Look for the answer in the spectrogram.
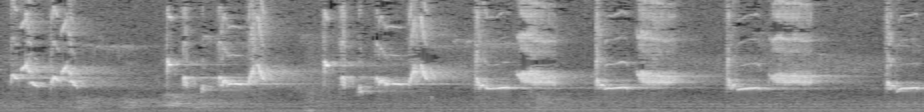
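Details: Singing atop a pine, a northern mockingbird repeats clear, slurred whistles, each note sliding sharply down then levelling off. The notes come in quick pairs and triplets across the whole stretch.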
